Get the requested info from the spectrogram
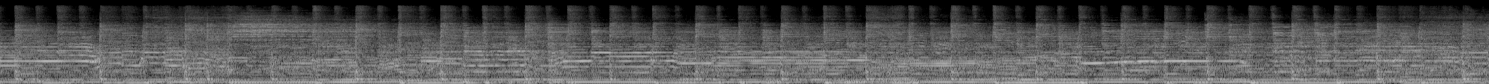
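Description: A dansband playing live on electric guitars, bass, drums and keyboards, with a steady beat and a guitar-led melodic passage.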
